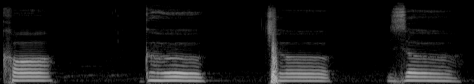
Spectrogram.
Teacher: જ્યારે બીજો છે મહાપ્રાણ વ્યંજન. એટલે જે વ્યંજનોનો ઉચ્ચાર કરતી વખતે વધુ પ્રાણવાયુની જરૂર પડે છે તેને આપણે મહાપ્રાણ વ્યંજન કહે છે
